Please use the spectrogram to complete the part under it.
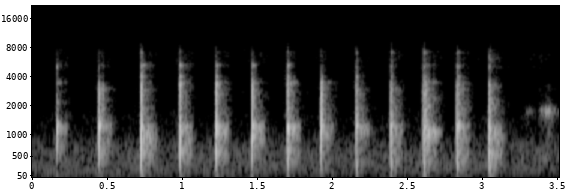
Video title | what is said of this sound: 9 Síndromes Pulmonares 28-06-21 | como si estuvieran percutiendo una moneda con otra moneda similar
